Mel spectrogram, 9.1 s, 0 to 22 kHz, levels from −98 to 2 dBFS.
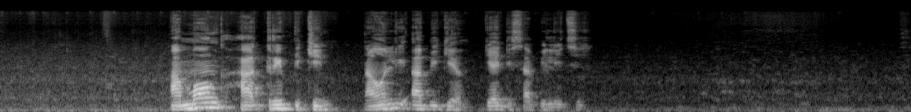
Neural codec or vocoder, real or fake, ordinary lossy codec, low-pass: vocoder, 44.1 kHz, 128 mel bands every 256 samples, BigVGAN v2; fake; none; 14.4 kHz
